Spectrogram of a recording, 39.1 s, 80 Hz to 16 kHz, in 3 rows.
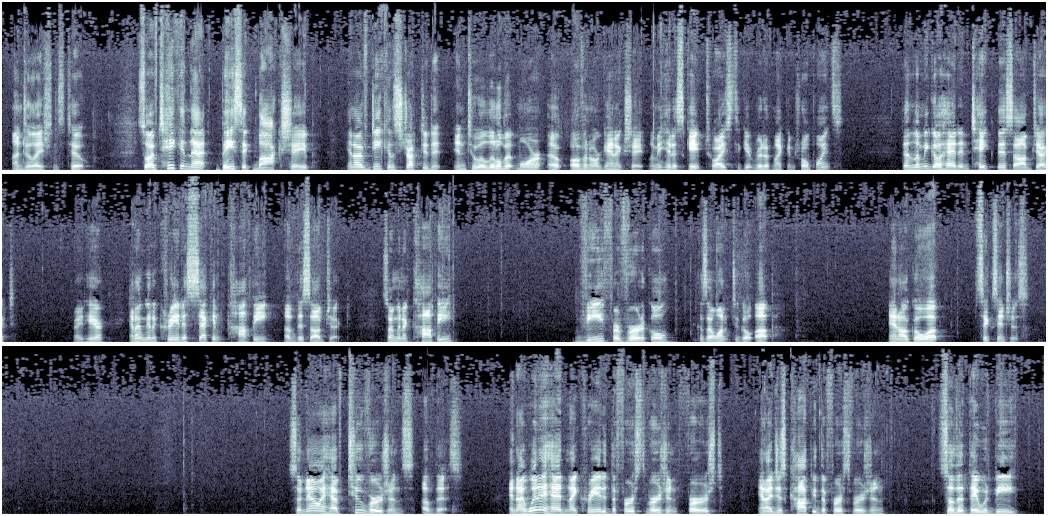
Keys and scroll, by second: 7.6 Escape, 19.0 Return, 25.6 Return.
